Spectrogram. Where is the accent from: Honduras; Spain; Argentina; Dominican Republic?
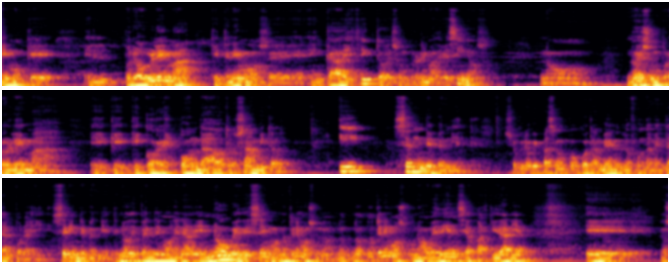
Argentina; trabajar e ir todos para adelante como argentinos que somos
